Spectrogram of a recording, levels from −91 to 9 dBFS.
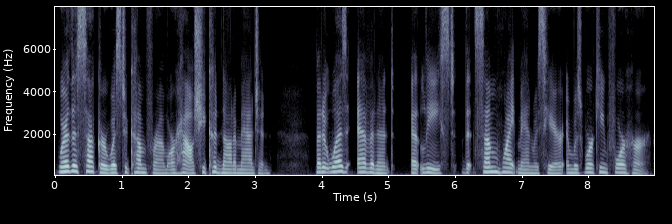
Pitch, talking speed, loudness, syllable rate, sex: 180 Hz, 200 wpm, -21 LUFS, 5.1 syllables/s, female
